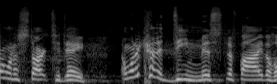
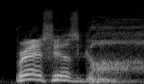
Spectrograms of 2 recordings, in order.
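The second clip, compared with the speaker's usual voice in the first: put-on horror film overdub voice; 3 semitones lower than usual. Mimicking how some people pray aloud, in a horror movie overdub voice. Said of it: "why do you sound like a horror movie overdub voice".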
